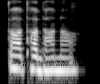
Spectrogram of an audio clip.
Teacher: त थ ध न दंत से दांत।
